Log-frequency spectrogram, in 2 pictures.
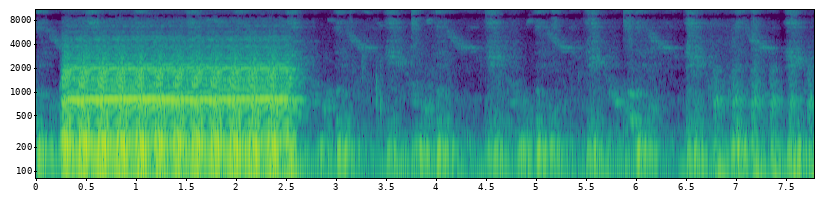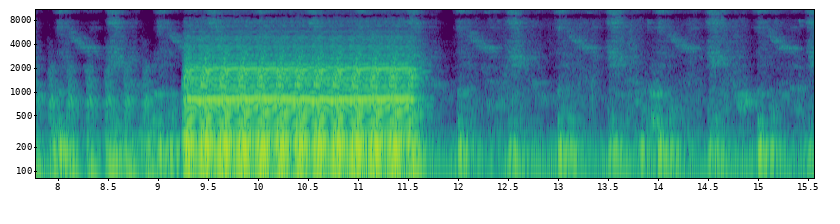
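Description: Loud buzzing bursts alternate with softer rapid knocking in repeating sequences. This is typical MRI scanner noise during a normal head examination.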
